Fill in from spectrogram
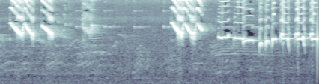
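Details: Oriental magpie-robin of the kacer poci type, a contest songbird, in energetic song meant to provoke others to sing. Two bursts of buzzy high chatter, a short pause, then more chatter and a run of clear, quick, repeated whistled notes.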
